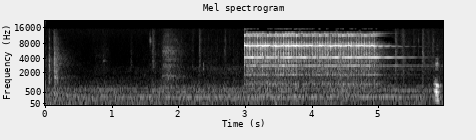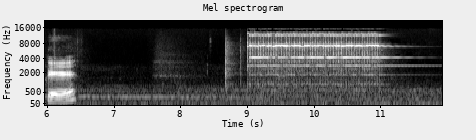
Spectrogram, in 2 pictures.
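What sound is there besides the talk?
telephone ringing in Resident Evil Village video game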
